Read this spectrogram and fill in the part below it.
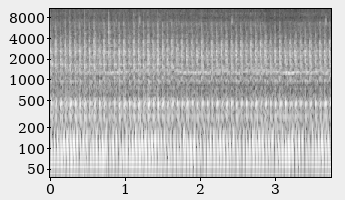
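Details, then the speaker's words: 2002 Ford Explorer Sport, 4.0L V6, 5-speed manual 4x4, 250,000 miles, after new coil pack and plugs: sharp steady ticking at idle, no check-engine code, smoke near one cylinder; owner suspects a stuck valve or exhaust leak. "I'm not exactly too sure exactly what the problem is on that thing. It sounds like a stuck valve to me or it could be an exhaust leak."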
